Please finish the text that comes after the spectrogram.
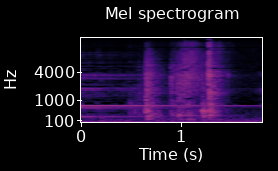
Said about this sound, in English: I was at home when my doorbell rang.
